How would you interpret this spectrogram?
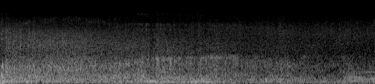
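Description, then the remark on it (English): Steady rain pours in a dense, continuous hiss while low thunder rumbles underneath, opening a song; a full stormy wash with no voices and nothing else breaking through. “He said, we got to put in some rain and thunder.”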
